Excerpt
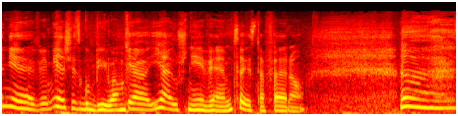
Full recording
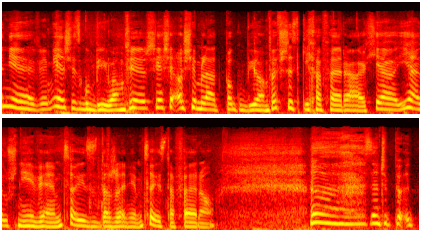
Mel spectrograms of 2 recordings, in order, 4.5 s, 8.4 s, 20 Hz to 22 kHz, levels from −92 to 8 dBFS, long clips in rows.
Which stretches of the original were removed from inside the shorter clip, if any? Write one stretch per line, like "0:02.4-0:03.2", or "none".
0:01.2-0:03.7
0:04.8-0:05.6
